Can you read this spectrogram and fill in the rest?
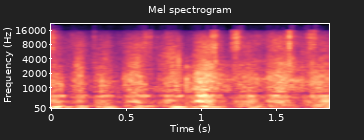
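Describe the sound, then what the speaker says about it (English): A microfiber cloth dampened with naphtha rubs gum and grime off a guitar fretboard, a quiet scrubbing of repeated back-and-forth strokes heard up close, faint, with no one talking. "cleared out all the gum and gunk off of that board"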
